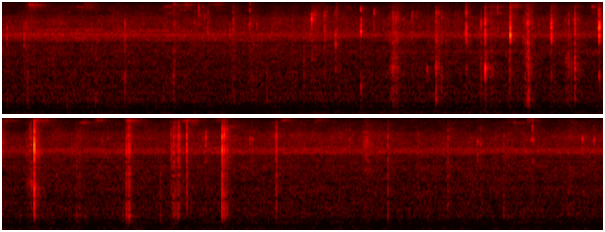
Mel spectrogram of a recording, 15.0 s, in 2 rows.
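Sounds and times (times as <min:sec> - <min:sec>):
crunching slate pencil with teeth: 0:03.8 - 0:11.1.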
